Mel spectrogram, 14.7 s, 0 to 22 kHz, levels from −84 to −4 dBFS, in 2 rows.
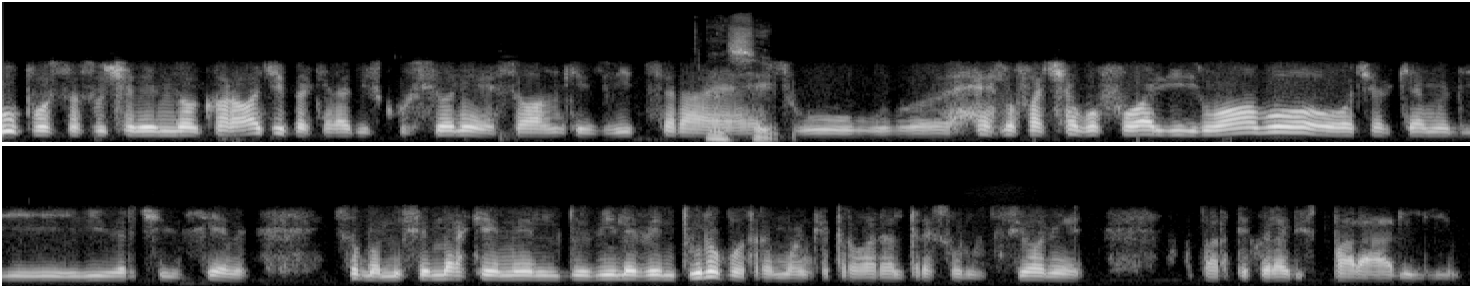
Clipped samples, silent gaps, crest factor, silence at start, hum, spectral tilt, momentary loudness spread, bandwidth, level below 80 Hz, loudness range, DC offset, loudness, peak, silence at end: under 0.1%; none; 18 dB; 0 s; none; -5 dB/octave; 11 LU; 13 kHz; -60 dBFS; 5 LU; under 0.1%; -23 LUFS; -6 dBFS; 0.1 s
